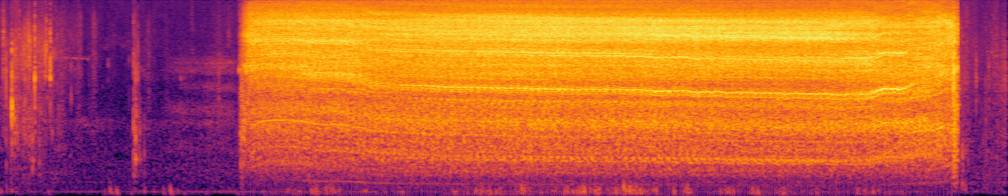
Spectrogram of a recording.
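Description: Cordless drill running an auger bit into a maple trunk: after a couple of quiet seconds with a few faint clicks, the motor starts about two and a half seconds in and runs with a steady whine for about seven seconds, then stops abruptly just before the end. It is boring a hole for a screw-in tree step.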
